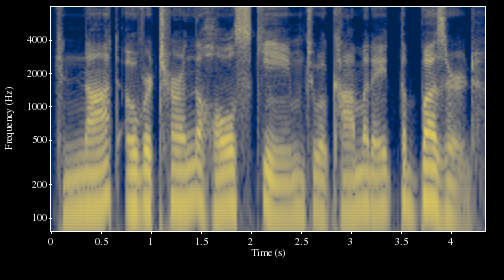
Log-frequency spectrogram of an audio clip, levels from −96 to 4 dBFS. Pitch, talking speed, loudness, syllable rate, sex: 120 Hz, 140 wpm, -18 LUFS, 5.0 syllables/s, male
